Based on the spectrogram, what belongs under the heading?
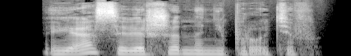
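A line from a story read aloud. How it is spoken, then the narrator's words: Amused snort. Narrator (Russian): хмыкнул герцог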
